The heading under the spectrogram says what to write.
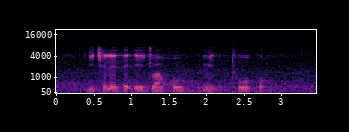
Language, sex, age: Northern Sotho, male, 35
